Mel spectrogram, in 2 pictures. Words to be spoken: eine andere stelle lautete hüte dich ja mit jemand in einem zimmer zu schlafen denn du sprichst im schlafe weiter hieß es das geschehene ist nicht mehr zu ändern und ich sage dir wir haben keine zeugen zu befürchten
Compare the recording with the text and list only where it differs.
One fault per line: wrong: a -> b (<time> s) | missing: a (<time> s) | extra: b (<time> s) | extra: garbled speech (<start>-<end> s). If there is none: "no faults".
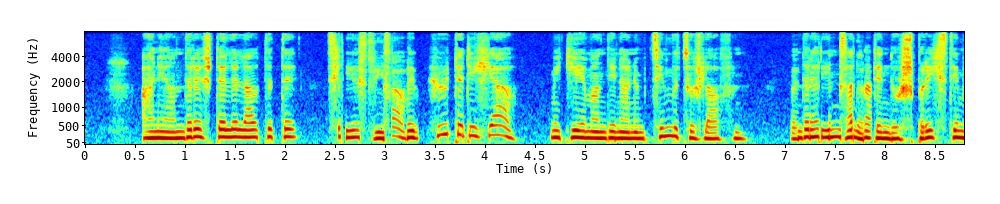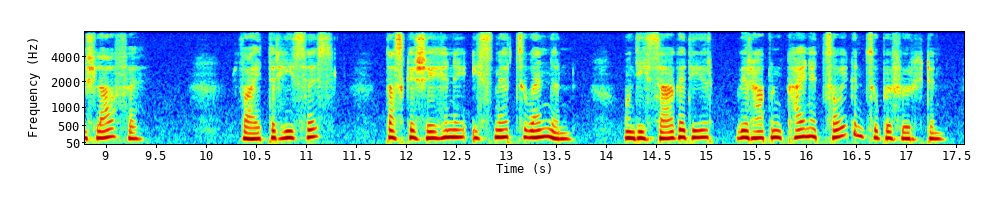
extra: garbled speech (2.4-3.3 s)
extra: garbled speech (7.0-7.9 s)
missing: nicht (12.9 s)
